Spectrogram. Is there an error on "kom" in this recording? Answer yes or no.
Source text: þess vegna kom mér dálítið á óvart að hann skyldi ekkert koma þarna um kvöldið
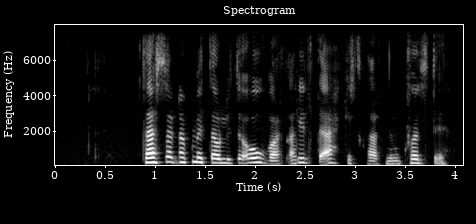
yes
